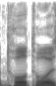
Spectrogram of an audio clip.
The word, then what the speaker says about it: とうとう: Now, TouTou is two long O sounds that is used with the TO sound and the OO sound after to make that long sound.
